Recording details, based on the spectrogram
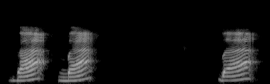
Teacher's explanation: Ba ba ba ee tafatain yaitu ee huruf bibir ee merapatnya dua dua bibir tidak disertai dengan gunah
